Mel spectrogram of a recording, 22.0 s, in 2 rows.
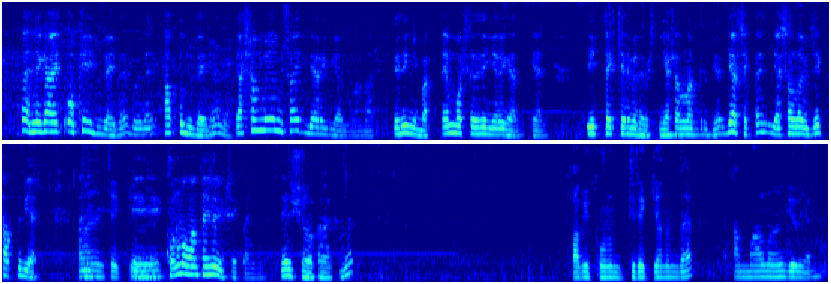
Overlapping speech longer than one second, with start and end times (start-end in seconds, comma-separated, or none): none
